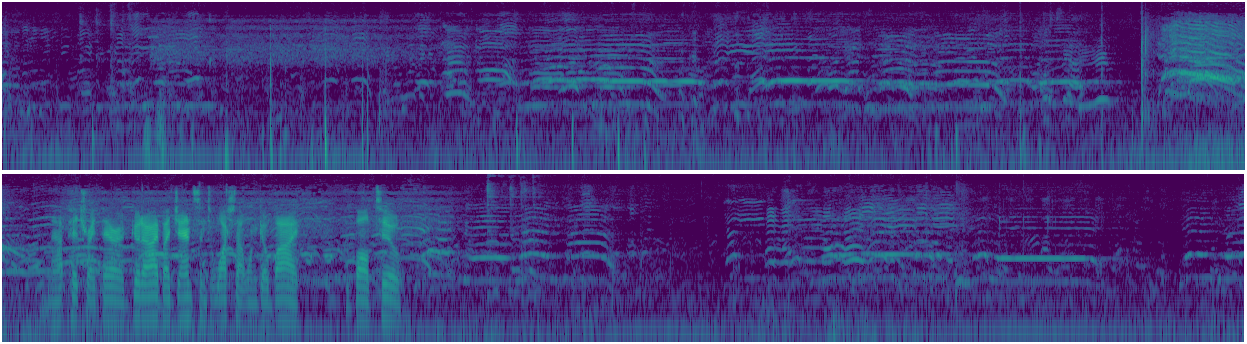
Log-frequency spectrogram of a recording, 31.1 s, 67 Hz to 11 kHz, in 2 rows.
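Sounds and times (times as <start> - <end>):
distant voices calling and chanting: 0.0 - 31.0.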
